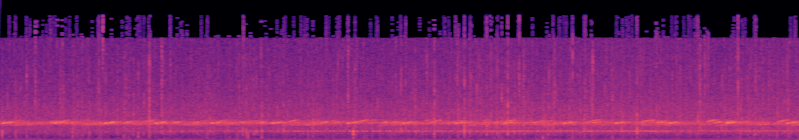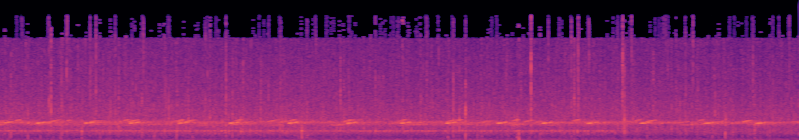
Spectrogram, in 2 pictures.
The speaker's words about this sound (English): To my surprise and delight, an American toad suddenly trills, and then another joins in.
